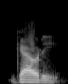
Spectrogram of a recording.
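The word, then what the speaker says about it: Gaudí: dead okay sorry he was an interesting architect pronounce his name again Gaudi Gaudi okay yeah I think though in the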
